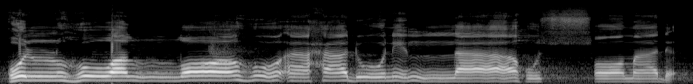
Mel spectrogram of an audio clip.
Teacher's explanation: Jadi la ini, nama Allah ini berubah menjadi tipis karena didahului oleh kasrah.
